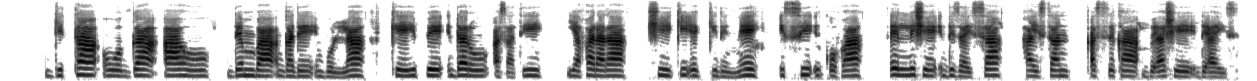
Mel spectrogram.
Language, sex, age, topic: Gamo, female, 25-35, government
